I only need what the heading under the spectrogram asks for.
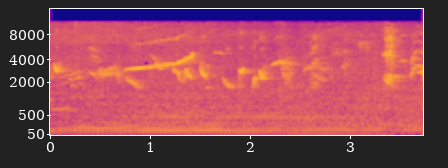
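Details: Oriental magpie-robin of the poci type, used as a therapy recording, singing loud varied whistled phrases: rising slurs, quick twisted notes and short trills in a continuous stream over a steady low hum.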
